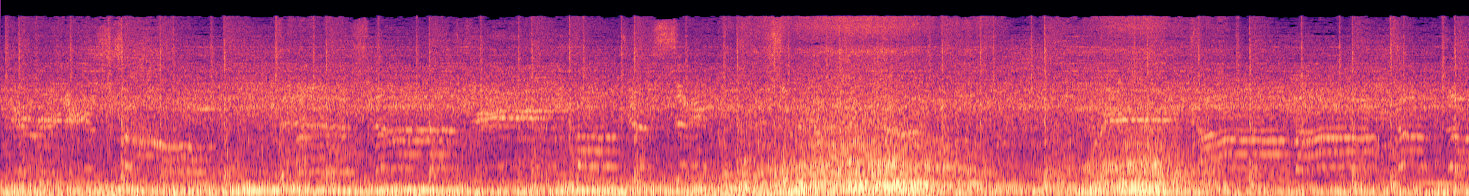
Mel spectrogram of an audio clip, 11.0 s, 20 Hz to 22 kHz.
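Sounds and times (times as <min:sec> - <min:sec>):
off-road vehicle engine revving: 0:00.0 - 0:11.0
rock music: 0:00.0 - 0:11.0.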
